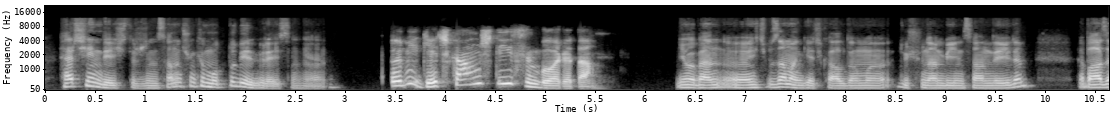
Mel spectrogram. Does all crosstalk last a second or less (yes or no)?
yes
